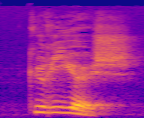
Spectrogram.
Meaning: 1. rare, curious, remarkable 2. notable, interesting
- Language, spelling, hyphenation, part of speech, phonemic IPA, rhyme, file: Dutch, curieus, cu‧ri‧eus, adjective, /ˌky.riˈøːs/, -øːs, Nl-curieus.ogg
